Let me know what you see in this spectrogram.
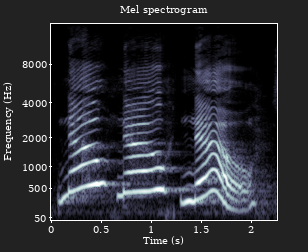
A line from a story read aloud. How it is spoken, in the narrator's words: squeaked Mortimer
